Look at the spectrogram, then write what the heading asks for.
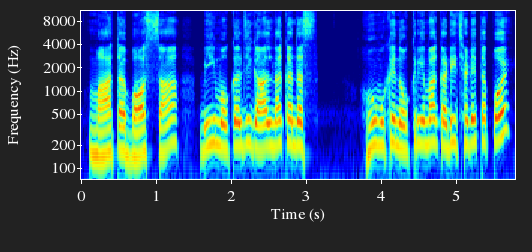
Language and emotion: Sindhi, fearful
